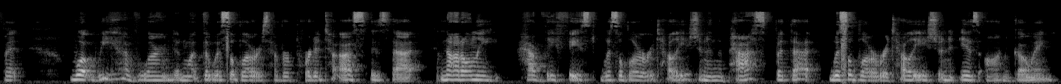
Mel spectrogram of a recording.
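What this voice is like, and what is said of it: Voice strained by a cold. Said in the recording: “excuse my voice, by the way, I'm fighting a summer cold”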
